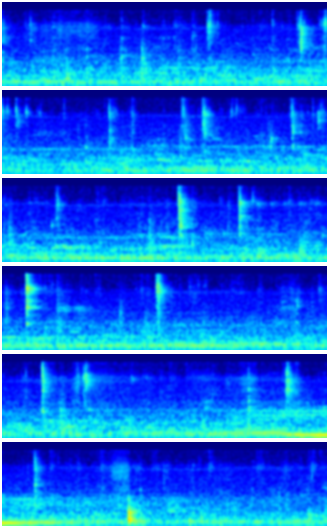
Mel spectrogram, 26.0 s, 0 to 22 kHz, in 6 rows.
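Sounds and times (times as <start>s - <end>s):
person chewing: 3.6s - 9.6s, 10.7s - 13.9s, 14.9s - 15.3s, 16.7s - 19.2s, 19.9s - 22.4s.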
